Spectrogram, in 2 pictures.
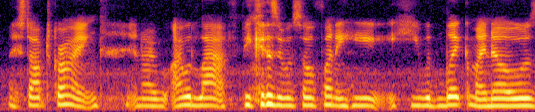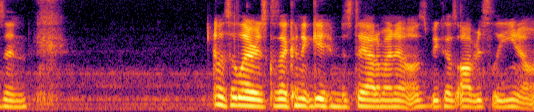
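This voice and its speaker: Tearful woman vlogging, halting speech. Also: fairly low pitch, a little mellow, slight background noise. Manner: emotional, halting, searching for words. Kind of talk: casual heartfelt vlog talk.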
